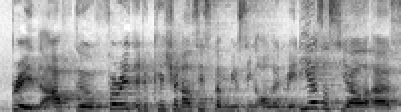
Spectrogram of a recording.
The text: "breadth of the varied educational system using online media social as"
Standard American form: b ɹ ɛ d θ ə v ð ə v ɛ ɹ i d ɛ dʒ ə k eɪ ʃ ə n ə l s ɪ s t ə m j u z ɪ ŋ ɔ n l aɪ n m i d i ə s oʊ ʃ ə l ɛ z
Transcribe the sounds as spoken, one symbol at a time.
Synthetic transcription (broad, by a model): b ɹ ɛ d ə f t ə f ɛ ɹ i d ɛ dʒ ə k eɪ ʃ ə n ə l s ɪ s t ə m j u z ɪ ŋ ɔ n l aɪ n m i d i ə s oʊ s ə l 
